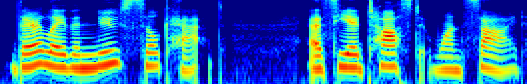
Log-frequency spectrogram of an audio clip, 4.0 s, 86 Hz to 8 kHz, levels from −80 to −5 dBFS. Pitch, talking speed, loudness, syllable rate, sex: 210 Hz, 195 wpm, -20 LUFS, 5.0 syllables/s, female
